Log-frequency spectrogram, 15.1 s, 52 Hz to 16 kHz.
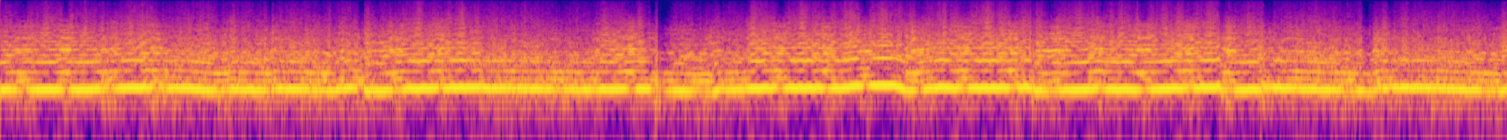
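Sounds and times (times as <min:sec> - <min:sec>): motorcycle engine at high revs: 0:00.0 - 0:15.0.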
